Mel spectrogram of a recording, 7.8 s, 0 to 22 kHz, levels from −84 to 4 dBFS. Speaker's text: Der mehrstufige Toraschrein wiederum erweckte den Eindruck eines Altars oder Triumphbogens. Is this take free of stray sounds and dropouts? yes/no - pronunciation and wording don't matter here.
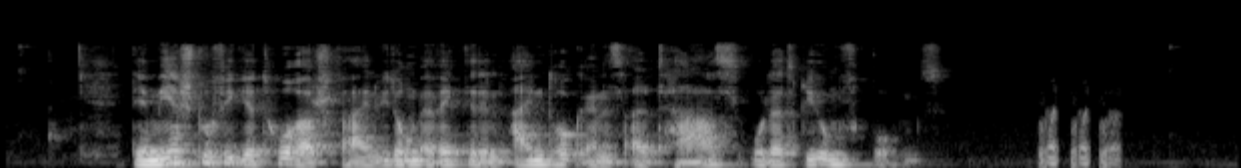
no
